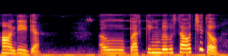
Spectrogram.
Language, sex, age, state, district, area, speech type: Odia, female, 45-60, Odisha, Kendrapara, urban, spontaneous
